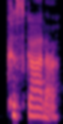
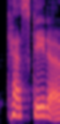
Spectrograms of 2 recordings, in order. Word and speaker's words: Kascada: influencers in Portland okay kascada it's pronounced kascada but it looks like Cascada right yeah I think everyone thought it was Cascada I thought it was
